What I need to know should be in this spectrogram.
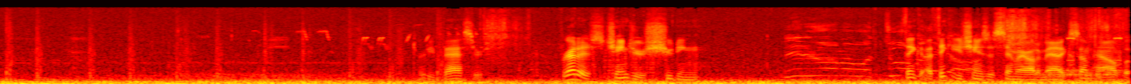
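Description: Footsteps tread on grass at a walking pace.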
